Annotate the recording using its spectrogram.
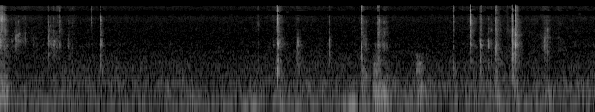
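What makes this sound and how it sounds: A metal blade scrapes and carves the surface of a solid, dry pink-and-white striped bar of soap. Short, crisp scraping clicks and ticks come in irregular bursts, bright and sharp with a soft low rumble underneath, each cut stopping almost at once.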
